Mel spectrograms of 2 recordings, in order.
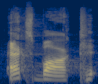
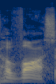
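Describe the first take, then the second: First: The name is said like the word Xbox. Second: The name is said like Havas. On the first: It is read the way it is spelled. "is how it looks face value" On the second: It is how the player himself says it. "he said that it's actually Havas"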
